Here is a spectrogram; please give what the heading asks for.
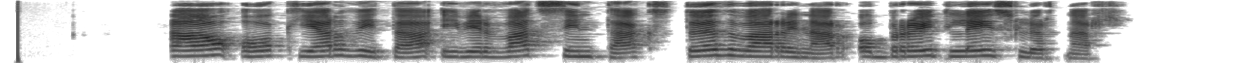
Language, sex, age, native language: Icelandic, female, 40-49, French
